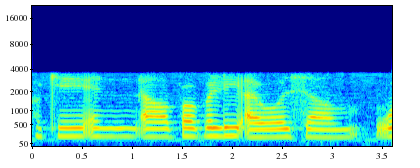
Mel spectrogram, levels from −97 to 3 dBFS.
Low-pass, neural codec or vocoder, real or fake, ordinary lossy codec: 3.6 kHz; none; real; none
